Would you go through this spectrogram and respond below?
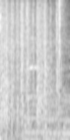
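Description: Rapid automatic gunfire in the video game Chicken Police, a dense, loud burst of shots lasting about a second with no pause.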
